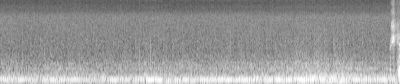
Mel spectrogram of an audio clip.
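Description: A steady low hum and rumble with nothing else above it.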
